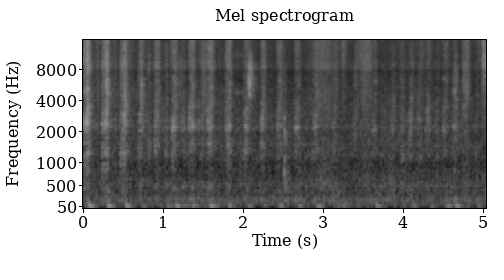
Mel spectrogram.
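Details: Rottweiler giving birth, first puppy a female; quick breathy panting pulses with low thumps, a short pause midway, then panting resumes.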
